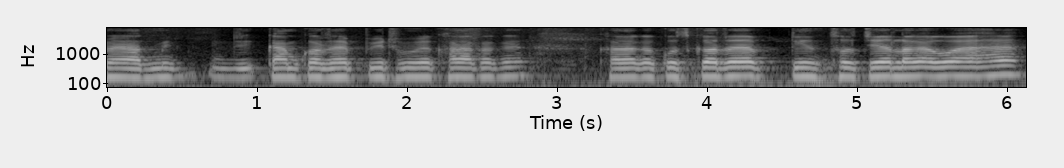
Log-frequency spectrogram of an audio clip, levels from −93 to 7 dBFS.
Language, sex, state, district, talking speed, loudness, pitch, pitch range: Hindi, male, Bihar, Sitamarhi, 245 wpm, -31 LUFS, 175 Hz, 170-185 Hz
